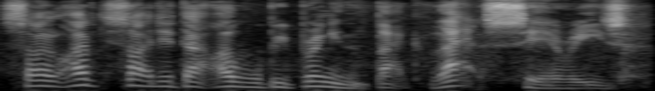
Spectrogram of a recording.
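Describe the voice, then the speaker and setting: A man giving a casual, rambling vlog update in a hesitant, halting way, often correcting himself. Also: a little high, animated, a bit bright. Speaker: gaming content creator.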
